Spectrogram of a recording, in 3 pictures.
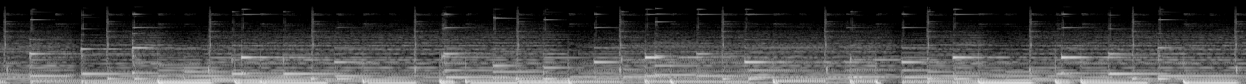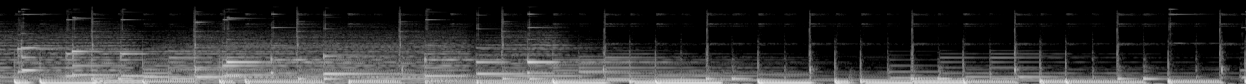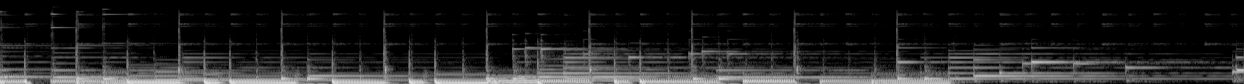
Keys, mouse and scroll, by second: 1.1 s, 2.3 g, 4.1 s, 6.6 g, 8.4 Tab, 8.9 scroll down 1, 9.2 shift+middle click, 9.5 middle click, 10.3 click, 10.5 shift+middle click, 11.6 click, 12.7 Tab, 13.4 u, 16.4 middle click, 17.1 shift+middle click, 17.8 r, 26.8 shift+middle click, 26.8 scroll down 2, 27.0 middle click, 28.0 shift+middle click, 28.3 click, 28.7 Tab, 29.1 middle click, 29.7 click, 30.0 middle click, 31.0 alt+click, 32.3 u, 34.6 s, 35.5 click, 36.5 click, 37.0 middle click.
